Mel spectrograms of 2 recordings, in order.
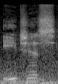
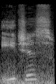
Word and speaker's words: Aegis: the ships that we have which is the aegis retaliate err i know from this angle it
